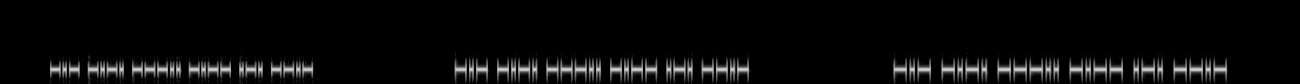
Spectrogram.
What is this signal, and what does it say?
Morse code, heard as a keyed tone, about 32 wpm, 700 Hz. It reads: KC8YRQ KC8YRQ KC8YRQ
